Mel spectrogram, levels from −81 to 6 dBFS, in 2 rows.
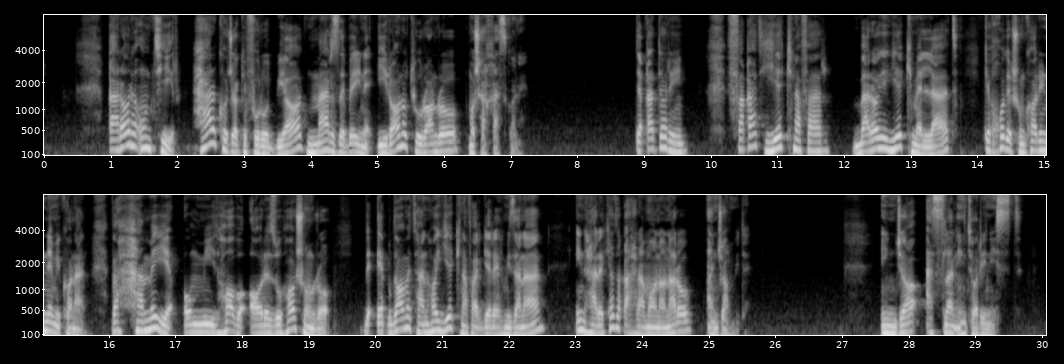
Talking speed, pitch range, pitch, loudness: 100 wpm, 95-145 Hz, 120 Hz, -14 LUFS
